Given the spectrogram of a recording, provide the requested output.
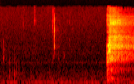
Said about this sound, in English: My mouth is so dry from reading all that out. Let me take a sweet, sweet sip of water.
